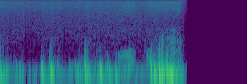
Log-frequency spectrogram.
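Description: Irregular low, dull thumps and rumble on a handheld phone microphone, the handling and footfall noise of a phone carried while walking. The sound cuts off abruptly near the end.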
